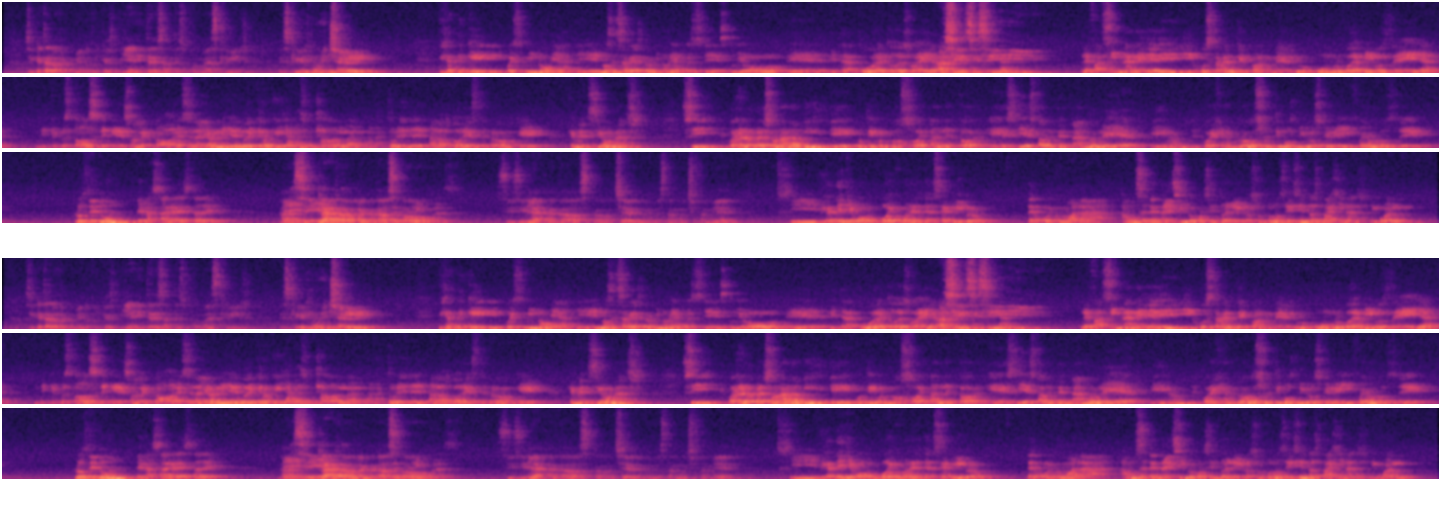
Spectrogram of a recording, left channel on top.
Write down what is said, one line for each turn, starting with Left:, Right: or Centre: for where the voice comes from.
Left: Así que te lo recomiendo porque es bien interesante su forma de escribir. Escribe
Right: Fíjate
Left: muy chévere.
Right: que Fíjate que eh, pues mi novia, eh, no sé si sabías, pero mi novia pues eh, estudió eh, literatura y todo eso. A ella
Left: Ah,
Right: también
Left: sí,
Right: le
Left: sí,
Right: fascina
Left: sí.
Right: le fascina leer y, y justamente con el grupo, un grupo de amigos de ella, de que pues todos de que son lectores, se la llevan leyendo y creo que ya había escuchado al, al, al actor, eh, al autor este, perdón, que, que mencionas. Sí, bueno, en lo personal a mí, eh, como te digo, no soy tan lector, eh, sí he estado intentando leer, eh, por ejemplo, los últimos libros que leí fueron los de, los de Dune, de la saga esta de, de
Left: Ah, sí,
Right: que
Left: claro,
Right: recientemente
Left: la conozco.
Right: se hicieron películas.
Left: Sí, sí, la
Right: Ajá.
Left: conozco. Chévere, me gusta mucho también.
Right: Sí, fíjate, llevo, voy como en el tercer libro, pero voy como a la, a un 75% del libro. Son como 600 páginas, igual,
